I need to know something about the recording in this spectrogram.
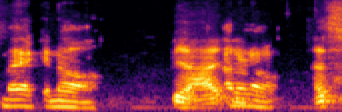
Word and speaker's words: Mackinac: Ranger says, Mackinac, come on now, Mackinac. This one has always tripped me up. I'm not from Michigan, but why is it spelled Mackinac but pronounced Mackinac?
